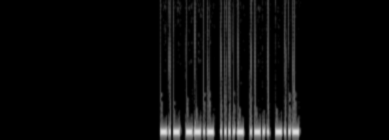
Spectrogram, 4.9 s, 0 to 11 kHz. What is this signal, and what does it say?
Morse code, heard as a keyed tone, about 46 wpm, 700 Hz. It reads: KQ4LX
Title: USA Call Signs - 5 Characters - 45wpm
